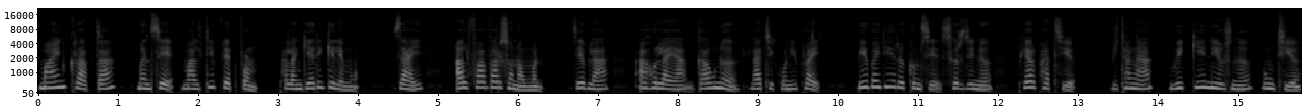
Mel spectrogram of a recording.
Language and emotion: Bodo, neutral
